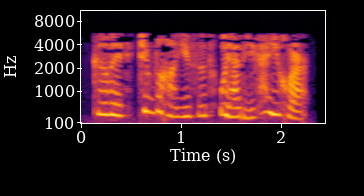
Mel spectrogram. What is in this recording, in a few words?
woman; guizhou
